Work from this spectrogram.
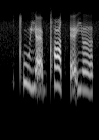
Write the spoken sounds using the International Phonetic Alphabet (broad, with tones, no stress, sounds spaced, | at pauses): tʰ u˥˩ j æ̰˥˩ b tʰ ɑ˥˩ t͡sʼ ɛ̰˥ j ə˥˩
